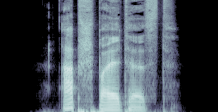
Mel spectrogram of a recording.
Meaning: inflection of abspalten: 1. second-person singular dependent present 2. second-person singular dependent subjunctive I
- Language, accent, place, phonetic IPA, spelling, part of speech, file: German, Germany, Berlin, [ˈapˌʃpaltəst], abspaltest, verb, De-abspaltest.ogg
